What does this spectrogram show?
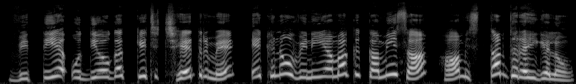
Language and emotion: Maithili, surprised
